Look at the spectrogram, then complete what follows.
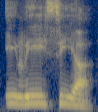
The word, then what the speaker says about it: Ilysia: I love the title it's pronounced Elysia I'm assuming lots of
